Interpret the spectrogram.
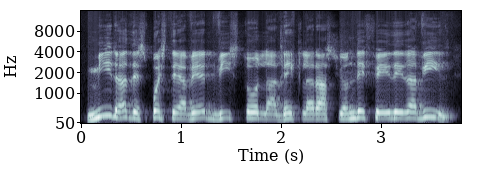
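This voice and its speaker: A man's voice: high voice, moderate pace, a bit bright. A man preaching an expository sermon in a church, often putting rhetorical questions to his congregation.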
